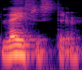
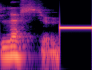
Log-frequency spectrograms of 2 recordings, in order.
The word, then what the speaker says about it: Leicester: are a bit strange the logical thing would be to say lay sister yet you pronounce it Leicester so then we have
